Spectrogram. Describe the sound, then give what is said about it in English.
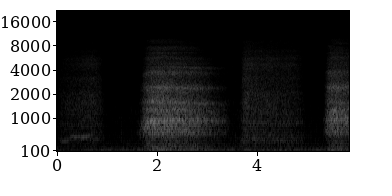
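Collective breathing of an audience during a sermon, many people drawing breath together; soft, airy rushing in a few long swells separated by brief quiet, fairly faint overall. “What did every one of you do just now? Took a breath.”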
